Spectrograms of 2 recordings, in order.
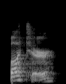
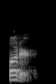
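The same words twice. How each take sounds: First: The middle consonant is a full, released T. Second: The middle consonant is a quick tongue tap. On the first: "We are not actually saying butter" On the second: "simply tapping our tongue on the roof of our mouth"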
